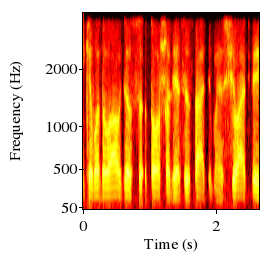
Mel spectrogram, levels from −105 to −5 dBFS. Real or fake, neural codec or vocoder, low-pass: real; none; 3.6 kHz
